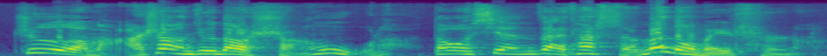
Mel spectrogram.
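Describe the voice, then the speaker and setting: A storyteller retelling a classic novel in traditional style, pausing to explain asides to the listeners. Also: mid-range voice, very animated, darkish tone, breathy edge.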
